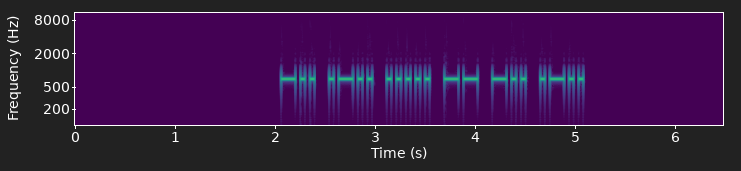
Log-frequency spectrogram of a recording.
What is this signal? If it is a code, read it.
Morse code, heard as a keyed tone, about 25 wpm, 700 Hz. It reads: DL5MDL
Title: DXCC-100 Call Signs - 6 Characters - Repeated 2x - 25wpm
